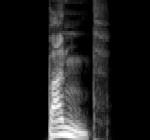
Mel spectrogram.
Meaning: inflection of bannen: 1. second-person plural present 2. third-person singular present 3. plural imperative
- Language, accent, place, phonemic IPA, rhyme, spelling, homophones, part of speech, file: German, Germany, Berlin, /bant/, -ant, bannt, Band, verb, De-bannt.ogg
